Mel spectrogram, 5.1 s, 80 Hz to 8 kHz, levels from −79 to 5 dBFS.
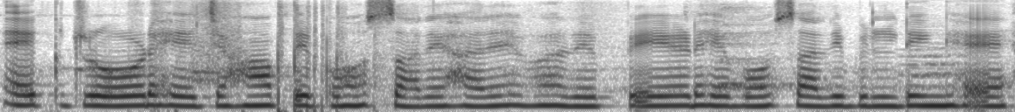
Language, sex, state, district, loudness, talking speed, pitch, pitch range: Hindi, female, Bihar, West Champaran, -15 LUFS, 175 wpm, 250 Hz, 245-255 Hz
